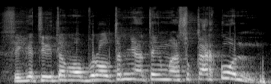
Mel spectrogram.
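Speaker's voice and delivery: high, loud excited reveal. Real, not acted. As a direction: announce it with delight.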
